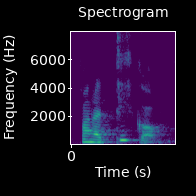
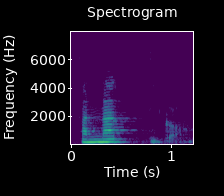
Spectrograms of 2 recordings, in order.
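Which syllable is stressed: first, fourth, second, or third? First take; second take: third; second. First: The stress is on the third syllable. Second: The stress is on the second syllable. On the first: The speaker calls it wrong. "What about the second to last?" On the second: The speaker calls it right. "It's the third syllable back"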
